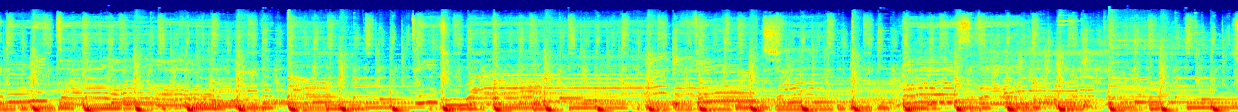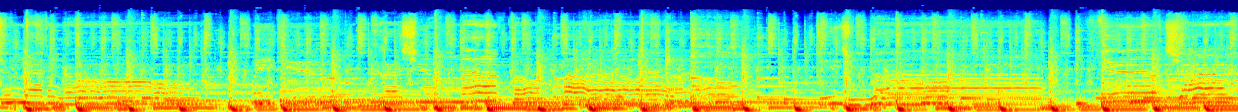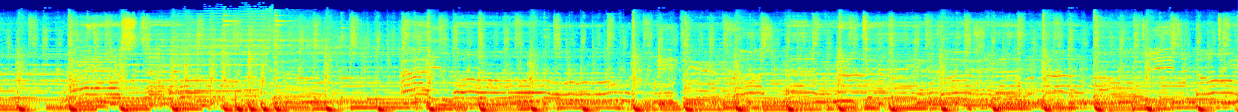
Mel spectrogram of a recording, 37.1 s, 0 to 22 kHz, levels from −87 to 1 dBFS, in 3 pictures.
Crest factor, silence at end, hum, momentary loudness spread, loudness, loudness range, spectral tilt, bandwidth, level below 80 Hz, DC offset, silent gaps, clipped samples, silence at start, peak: 12 dB; 0 s; none; 3 LU; -13 LUFS; 2 LU; -5 dB/octave; 16.5 kHz; -18 dBFS; under 0.1%; none; under 0.1%; 0 s; 0 dBFS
